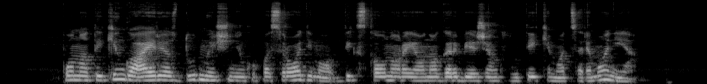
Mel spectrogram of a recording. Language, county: Lithuanian, Kaunas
